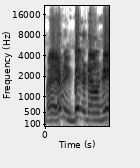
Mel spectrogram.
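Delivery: put-on Texas accent. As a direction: brag like a proud Texan.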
